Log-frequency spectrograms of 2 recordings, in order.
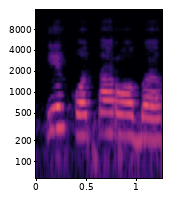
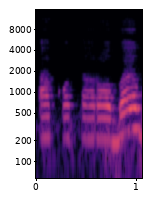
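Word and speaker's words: اقترب: Maka kita bacanya iqtaraba, bukan aqtaraba, bukan uqtaraba.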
